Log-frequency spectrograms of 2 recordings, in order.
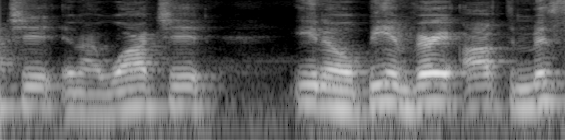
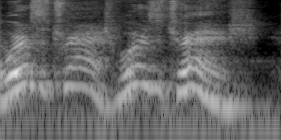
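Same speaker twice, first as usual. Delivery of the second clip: much higher, hurried voice of the wife; mock eager wife; 10 semitones higher than usual. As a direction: squeak it out like an eager older wife. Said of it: "So she's over here like".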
